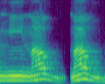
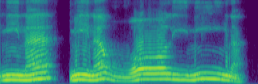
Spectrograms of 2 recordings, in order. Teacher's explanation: di sini yang harus kita pahami adalah mi na tipis, wo tebal.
